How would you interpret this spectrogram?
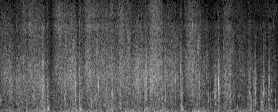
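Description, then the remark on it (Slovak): A steady rushing hiss of a hydrofoil board skimming over water as someone foils, with wind buffeting the microphone and occasional soft thumps and splashes throughout, no voices. “Tak sa to naposká, když fojluješ.”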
